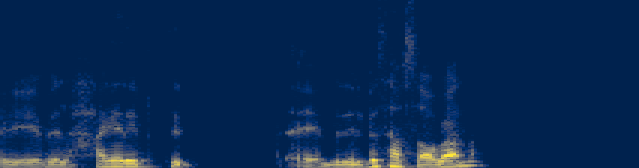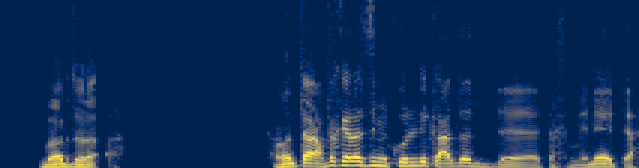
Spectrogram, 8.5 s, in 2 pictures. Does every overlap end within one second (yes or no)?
yes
